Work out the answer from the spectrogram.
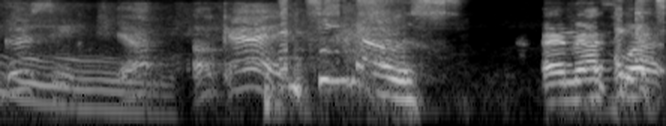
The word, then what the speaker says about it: Tito's: And Tito's. And that's I got what Tito's.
